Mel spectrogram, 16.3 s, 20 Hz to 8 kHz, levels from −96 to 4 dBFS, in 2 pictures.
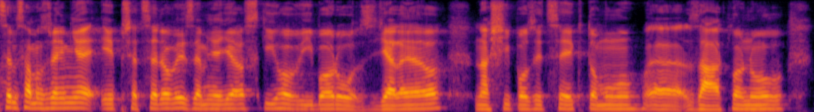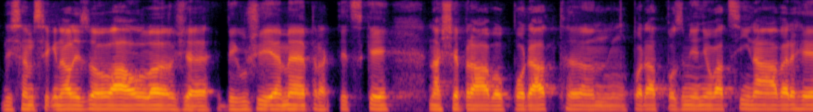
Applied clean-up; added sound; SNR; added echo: neural mask model Resemble Enhance denoiser.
